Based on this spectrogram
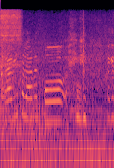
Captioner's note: laughs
